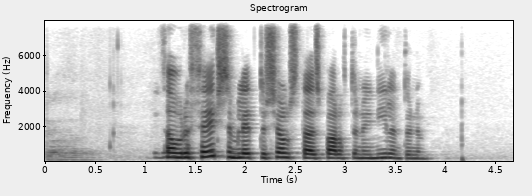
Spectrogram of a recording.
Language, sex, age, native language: Icelandic, female, 40-49, Icelandic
